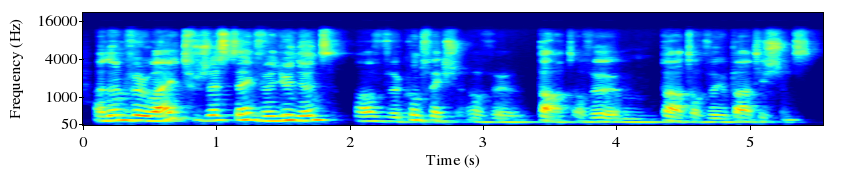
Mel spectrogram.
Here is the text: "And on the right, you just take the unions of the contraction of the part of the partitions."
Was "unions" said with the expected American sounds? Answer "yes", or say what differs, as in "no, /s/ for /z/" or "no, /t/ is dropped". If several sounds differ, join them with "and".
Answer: no, /z/ is dropped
